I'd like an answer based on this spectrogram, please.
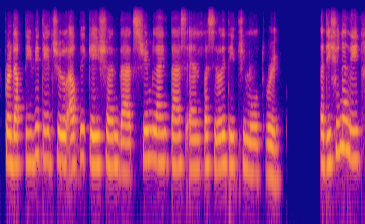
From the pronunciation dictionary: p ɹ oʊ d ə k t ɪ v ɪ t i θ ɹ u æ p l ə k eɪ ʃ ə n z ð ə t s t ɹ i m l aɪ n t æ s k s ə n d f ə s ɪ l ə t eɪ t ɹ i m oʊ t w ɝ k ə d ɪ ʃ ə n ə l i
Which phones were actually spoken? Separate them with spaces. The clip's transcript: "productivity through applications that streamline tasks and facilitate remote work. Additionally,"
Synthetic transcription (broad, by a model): p ɹ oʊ d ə k t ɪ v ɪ t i t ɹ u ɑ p l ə k eɪ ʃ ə n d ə t s t ɹ i m l aɪ n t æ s s ə n d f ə s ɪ l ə t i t ɹ i m oʊ t w ɝ k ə d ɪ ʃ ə n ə l i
